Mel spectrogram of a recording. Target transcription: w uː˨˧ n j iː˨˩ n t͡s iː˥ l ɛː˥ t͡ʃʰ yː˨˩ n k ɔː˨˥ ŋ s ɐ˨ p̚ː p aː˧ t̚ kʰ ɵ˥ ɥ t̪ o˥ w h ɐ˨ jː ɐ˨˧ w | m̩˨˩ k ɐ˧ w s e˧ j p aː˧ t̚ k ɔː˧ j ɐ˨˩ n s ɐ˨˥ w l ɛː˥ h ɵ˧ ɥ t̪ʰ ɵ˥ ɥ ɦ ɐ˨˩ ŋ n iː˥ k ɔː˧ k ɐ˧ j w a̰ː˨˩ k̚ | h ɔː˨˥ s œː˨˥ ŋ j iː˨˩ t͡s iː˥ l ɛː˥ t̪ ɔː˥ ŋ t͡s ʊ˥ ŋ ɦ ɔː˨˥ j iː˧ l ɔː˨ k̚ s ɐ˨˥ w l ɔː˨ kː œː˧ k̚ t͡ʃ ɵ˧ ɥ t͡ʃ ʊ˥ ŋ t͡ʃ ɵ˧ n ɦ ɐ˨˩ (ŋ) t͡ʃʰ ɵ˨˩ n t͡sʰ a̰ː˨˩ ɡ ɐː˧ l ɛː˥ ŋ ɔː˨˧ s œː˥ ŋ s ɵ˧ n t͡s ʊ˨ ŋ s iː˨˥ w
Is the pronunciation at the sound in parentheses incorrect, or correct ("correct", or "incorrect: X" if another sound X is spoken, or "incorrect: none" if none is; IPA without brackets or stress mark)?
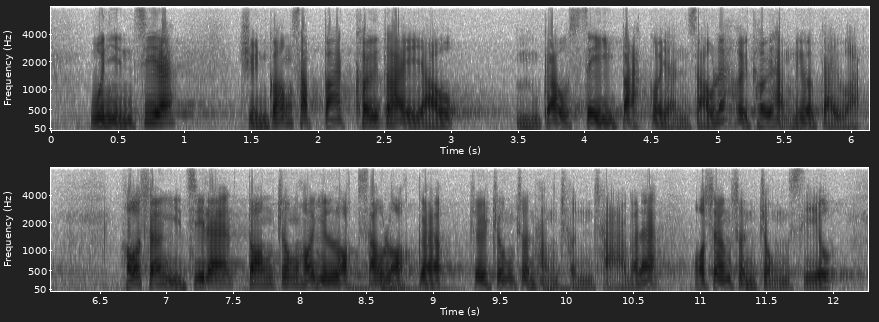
correct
